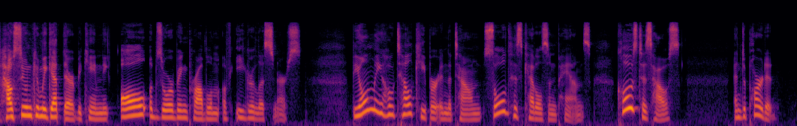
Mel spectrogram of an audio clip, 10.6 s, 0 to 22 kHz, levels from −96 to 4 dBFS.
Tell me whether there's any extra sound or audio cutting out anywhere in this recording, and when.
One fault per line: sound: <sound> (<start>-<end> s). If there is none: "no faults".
no faults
